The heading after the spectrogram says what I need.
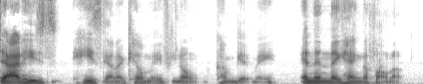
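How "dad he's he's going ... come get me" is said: worn-out, beaten-down, defeated voice. Retelling a phone call, quoting a son begging his dad, imitating Christy's monotone, beaten-down voice. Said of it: "he's so monotone and beat down that".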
